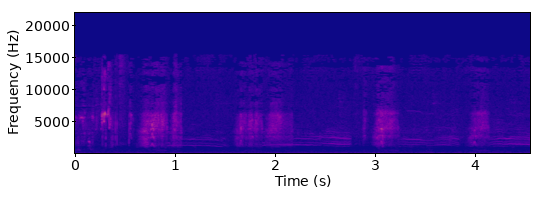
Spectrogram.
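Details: Satin bowerbird courting a female at the bower, producing harsh buzzy bursts mixed with wavering, falling tonal whines, in irregular phrases over a low rumble.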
